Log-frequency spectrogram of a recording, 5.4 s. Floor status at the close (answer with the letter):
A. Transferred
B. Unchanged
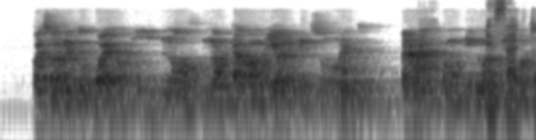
A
